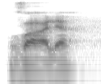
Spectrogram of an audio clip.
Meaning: 1. a diminutive, Valya, of the male given name Валенти́н (Valentín), equivalent to English Val 2. a diminutive, Valya, of the female given name Валенти́на (Valentína), equivalent to English Val
- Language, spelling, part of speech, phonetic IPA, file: Russian, Валя, proper noun, [ˈvalʲə], Ru-Ва́ля.ogg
